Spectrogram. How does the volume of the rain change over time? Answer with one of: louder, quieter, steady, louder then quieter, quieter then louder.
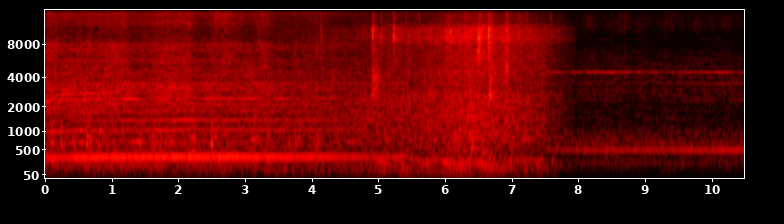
louder.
